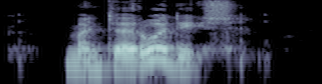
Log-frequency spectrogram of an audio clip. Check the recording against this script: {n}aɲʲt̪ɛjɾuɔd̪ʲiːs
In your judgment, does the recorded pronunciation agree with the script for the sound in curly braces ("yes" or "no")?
no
